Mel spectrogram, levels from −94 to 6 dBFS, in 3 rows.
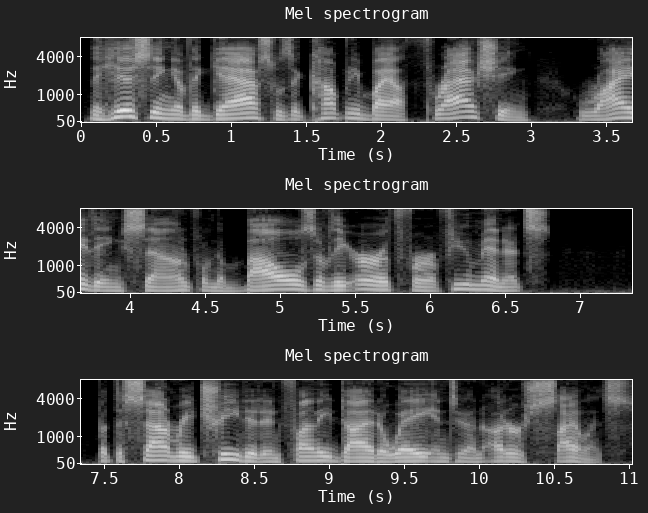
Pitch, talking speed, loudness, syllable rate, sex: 140 Hz, 185 wpm, -20 LUFS, 5.3 syllables/s, male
